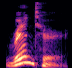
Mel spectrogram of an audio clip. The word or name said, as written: renter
